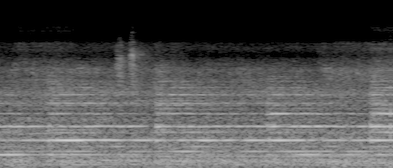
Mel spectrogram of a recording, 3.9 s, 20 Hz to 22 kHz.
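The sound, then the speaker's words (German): The bells of the Marktkirche ring shortly after 12 noon on the second anniversary of the 9 October 2019 attack, marking its start time; their overlapping tones are sustained and blend into a rich, resonant peal at a steady, moderate loudness with no voices present. “Dafür läuteten wieder die Glocken der Marktkirche, kurz nach 12.”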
